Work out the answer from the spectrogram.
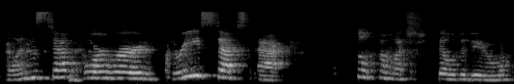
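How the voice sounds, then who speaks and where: A woman's voice: high voice, expressive, takes it slowly, a bit bright, reverberant, slight background noise, heavily acted. A woman acting a guarded but caring young student activist in a stage play table read. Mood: weary. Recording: distant room mic.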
